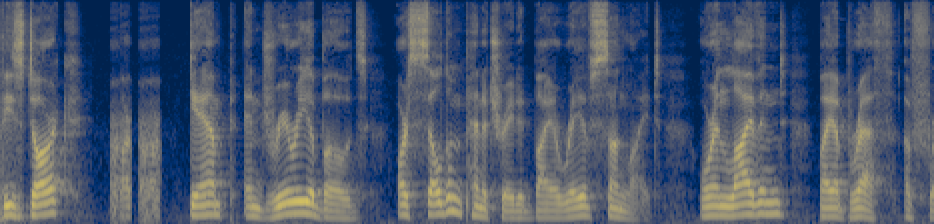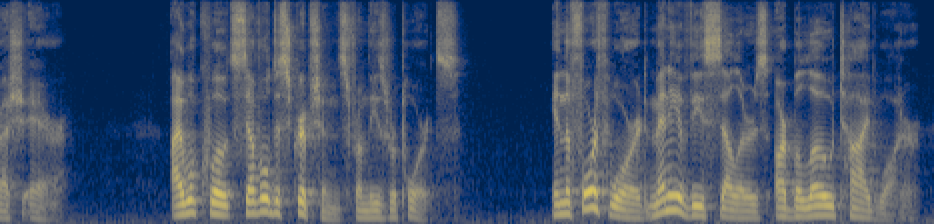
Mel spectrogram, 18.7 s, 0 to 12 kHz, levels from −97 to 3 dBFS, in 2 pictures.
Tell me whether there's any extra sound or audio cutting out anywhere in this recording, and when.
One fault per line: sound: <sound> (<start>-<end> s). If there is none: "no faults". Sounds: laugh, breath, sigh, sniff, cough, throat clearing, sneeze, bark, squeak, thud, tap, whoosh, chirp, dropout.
sound: laugh (1.1-1.6 s)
